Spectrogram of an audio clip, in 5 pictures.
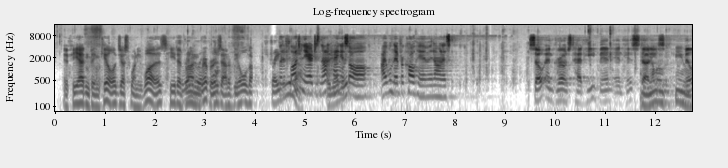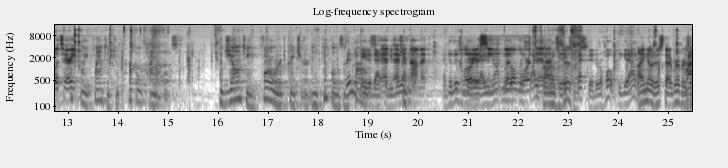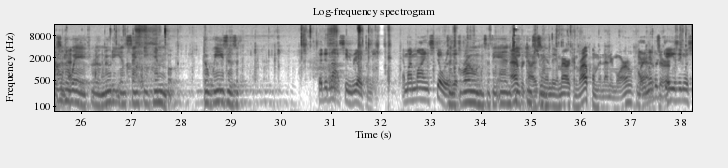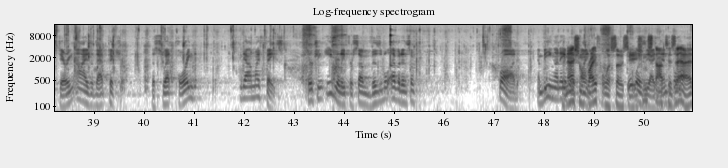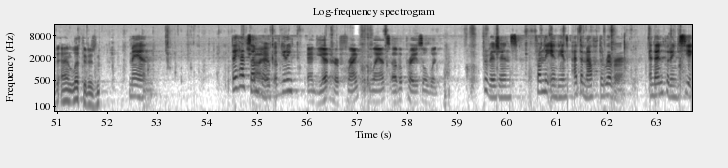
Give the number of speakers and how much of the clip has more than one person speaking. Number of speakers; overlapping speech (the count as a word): five, about 27%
